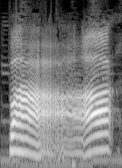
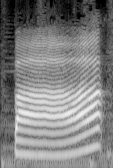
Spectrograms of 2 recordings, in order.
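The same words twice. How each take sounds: First: The pitch dips low, then rises high. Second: The pitch rises from low to high. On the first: It means handle. "The third tone, low to the bottom, then up to high" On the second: It means to pull out. "The second tone low to high"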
